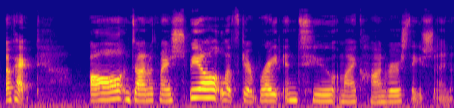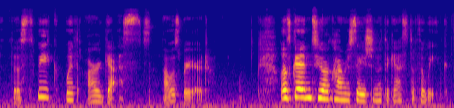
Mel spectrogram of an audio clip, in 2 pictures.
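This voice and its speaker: A woman's voice: mid-range voice, animated, measured pace, a bit bright. A woman hosting her podcast, chatting casually with lots of filler words and the odd swear. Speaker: podcast host.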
